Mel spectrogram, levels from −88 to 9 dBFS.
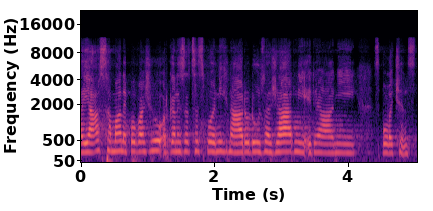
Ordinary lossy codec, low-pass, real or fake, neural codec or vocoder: Opus, 16 kbps; 10.8 kHz; real; none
